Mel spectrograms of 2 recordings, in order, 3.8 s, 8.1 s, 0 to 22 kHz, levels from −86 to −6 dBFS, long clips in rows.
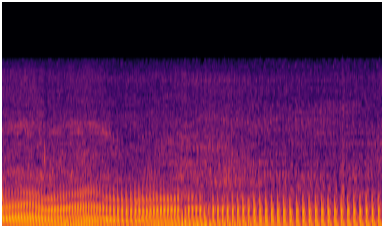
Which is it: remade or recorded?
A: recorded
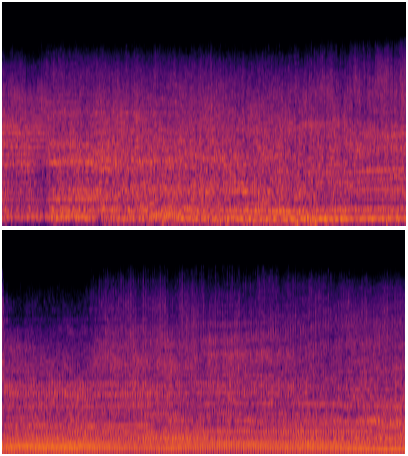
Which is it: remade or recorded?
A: recorded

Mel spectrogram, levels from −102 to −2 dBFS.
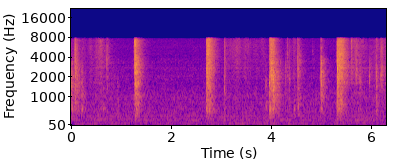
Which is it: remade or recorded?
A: remade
